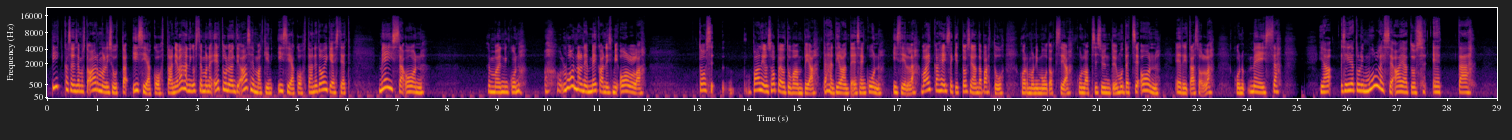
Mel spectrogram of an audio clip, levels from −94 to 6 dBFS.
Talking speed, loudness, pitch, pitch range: 110 wpm, -21 LUFS, 210 Hz, 185-250 Hz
